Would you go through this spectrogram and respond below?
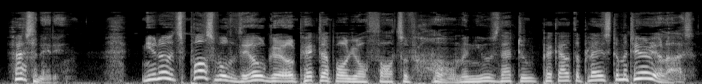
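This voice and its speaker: Male actor as wry, persuasive time-travelling hero, animated and slightly high-pitched, for audio drama. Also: brisk. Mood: wry, musing.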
